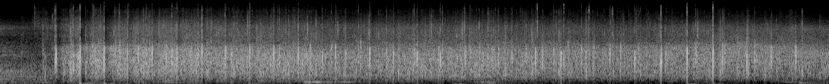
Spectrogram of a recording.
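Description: An audience at a Coast Guard air station change-of-command ceremony applauds to welcome a rear admiral, steady dense clapping from many hands that holds for several seconds at close range.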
